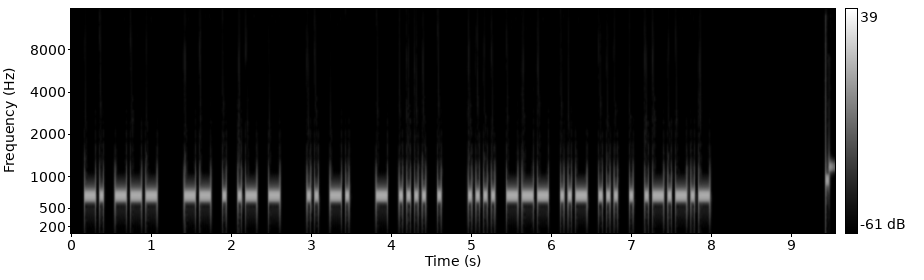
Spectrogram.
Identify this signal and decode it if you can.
Morse code, heard as a keyed tone, about 25 wpm, 700 Hz. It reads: NO MEAT IN THE HOUSE.
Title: Sentences from Top 1000 Words - Review Part 3 - 25wpm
